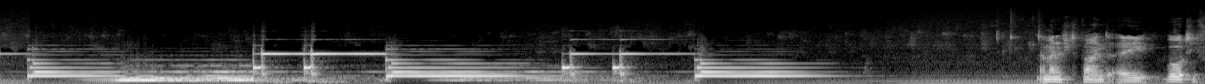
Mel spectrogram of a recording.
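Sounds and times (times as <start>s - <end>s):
smart speaker start-up chimes: 0.0s - 8.3s.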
